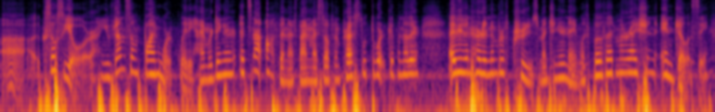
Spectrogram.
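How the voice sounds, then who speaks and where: A woman's voice: fairly high pitch, animated, a little fast, gravelly, hardly any pauses, background noise. A woman hosting a gaming video, commenting casually and reading quest text aloud, very close to the mic. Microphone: close mic, breathy pops.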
